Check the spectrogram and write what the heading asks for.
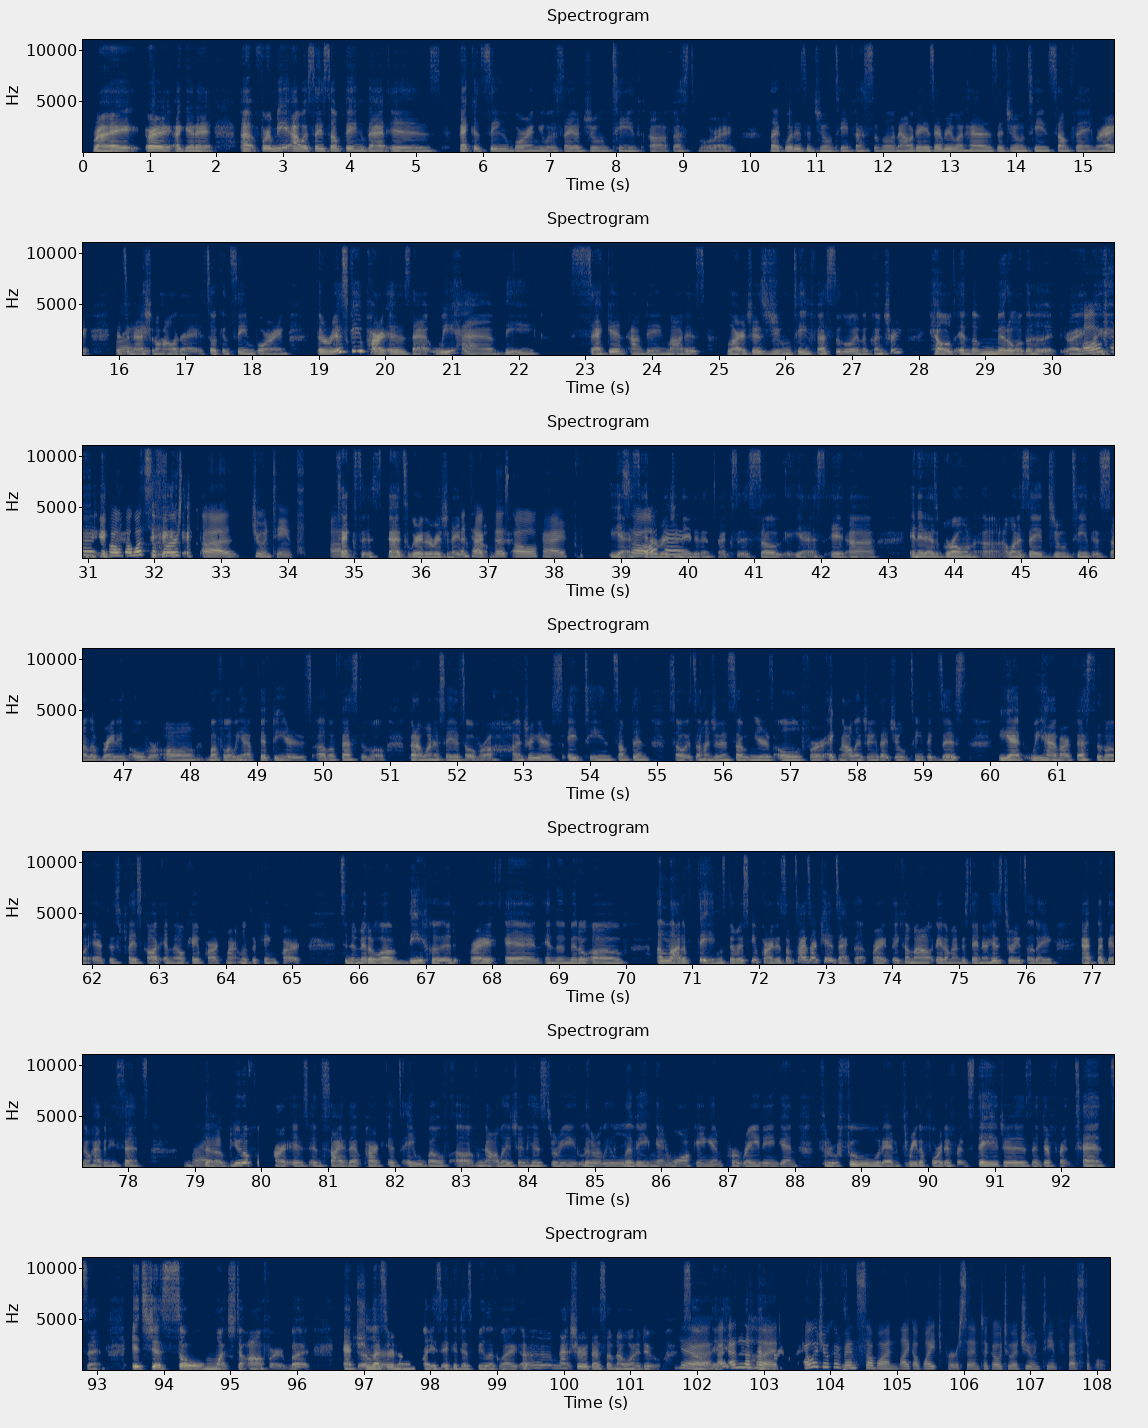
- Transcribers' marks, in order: tapping; laugh; other background noise; unintelligible speech
- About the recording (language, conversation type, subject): English, unstructured, How do you persuade someone to visit a less popular destination?
- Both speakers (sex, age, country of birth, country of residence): female, 30-34, United States, United States; female, 50-54, United States, United States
